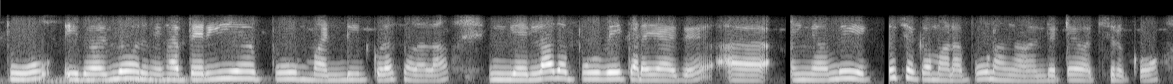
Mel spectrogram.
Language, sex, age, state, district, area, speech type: Tamil, female, 45-60, Tamil Nadu, Tiruvarur, rural, conversation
